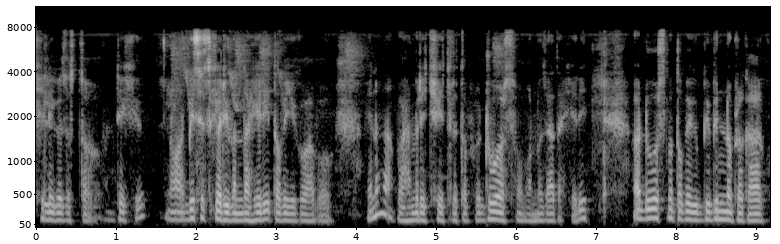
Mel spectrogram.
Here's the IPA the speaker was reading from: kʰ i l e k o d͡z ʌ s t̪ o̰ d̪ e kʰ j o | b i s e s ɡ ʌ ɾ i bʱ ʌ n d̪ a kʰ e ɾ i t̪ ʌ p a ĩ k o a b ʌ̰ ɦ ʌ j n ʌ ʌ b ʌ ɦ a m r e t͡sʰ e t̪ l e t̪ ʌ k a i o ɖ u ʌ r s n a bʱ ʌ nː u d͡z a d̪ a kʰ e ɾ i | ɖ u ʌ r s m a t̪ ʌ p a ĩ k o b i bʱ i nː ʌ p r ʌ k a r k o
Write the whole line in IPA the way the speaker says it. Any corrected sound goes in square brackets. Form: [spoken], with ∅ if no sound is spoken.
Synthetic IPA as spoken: kʰ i l e k o d͡z ʌ s t̪ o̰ d̪ e kʰ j o | b i s e s ɡ ʌ ɾ i bʱ ʌ n d̪ a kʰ e ɾ i t̪ ʌ p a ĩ k o [ʌ] b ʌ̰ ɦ ʌ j n ʌ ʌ b ʌ ɦ a m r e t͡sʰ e t̪ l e t̪ ʌ [p] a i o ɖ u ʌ r s [m] a bʱ ʌ nː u d͡z a d̪ a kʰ e ɾ i | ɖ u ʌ r s m a t̪ ʌ p a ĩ k o b i bʱ i nː ʌ p r ʌ k a r k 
